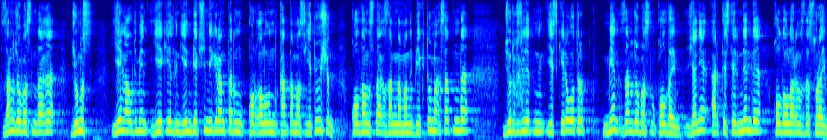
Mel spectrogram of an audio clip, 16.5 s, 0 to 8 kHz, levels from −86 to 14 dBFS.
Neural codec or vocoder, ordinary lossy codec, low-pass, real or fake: none; none; none; real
